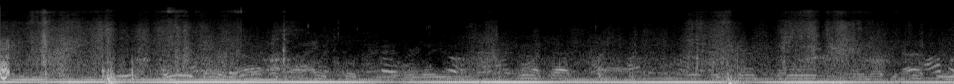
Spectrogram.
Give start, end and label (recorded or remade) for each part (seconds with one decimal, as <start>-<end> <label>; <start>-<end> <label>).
0.0-9.5 recorded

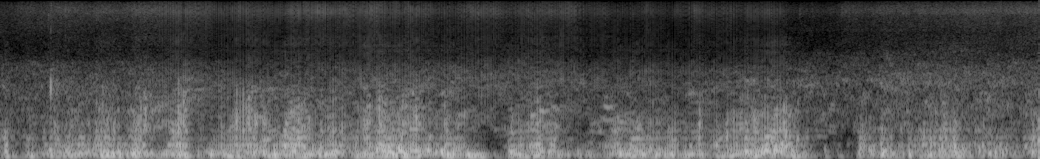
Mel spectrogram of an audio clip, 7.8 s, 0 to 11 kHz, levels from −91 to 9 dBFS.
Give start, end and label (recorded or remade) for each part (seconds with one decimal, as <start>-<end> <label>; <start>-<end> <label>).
0.0-1.2 recorded; 1.2-5.9 remade; 5.9-7.8 recorded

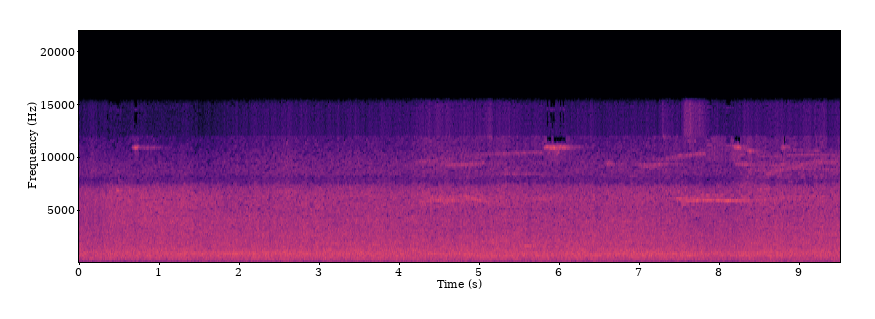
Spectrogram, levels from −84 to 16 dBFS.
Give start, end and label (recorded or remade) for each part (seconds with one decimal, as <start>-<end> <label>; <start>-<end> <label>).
0.0-9.5 recorded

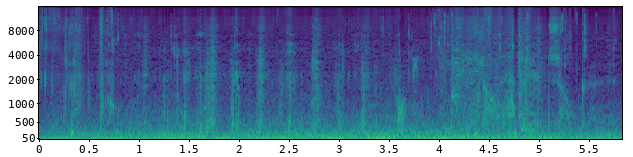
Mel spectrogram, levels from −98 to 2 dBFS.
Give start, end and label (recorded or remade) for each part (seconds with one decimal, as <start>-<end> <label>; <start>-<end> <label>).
0.0-1.5 recorded; 1.5-3.6 remade; 3.6-5.8 recorded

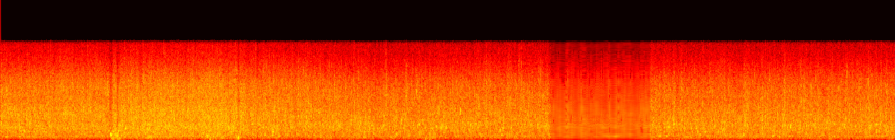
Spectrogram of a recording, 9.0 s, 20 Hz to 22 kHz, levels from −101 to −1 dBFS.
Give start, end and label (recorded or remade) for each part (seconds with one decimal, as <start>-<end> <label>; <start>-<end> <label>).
0.0-5.5 recorded; 5.5-6.5 remade; 6.5-9.0 recorded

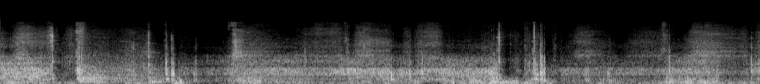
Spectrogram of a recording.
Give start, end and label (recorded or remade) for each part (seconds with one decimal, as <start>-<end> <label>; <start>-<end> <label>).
0.0-2.4 remade; 2.4-4.1 recorded; 4.1-7.6 remade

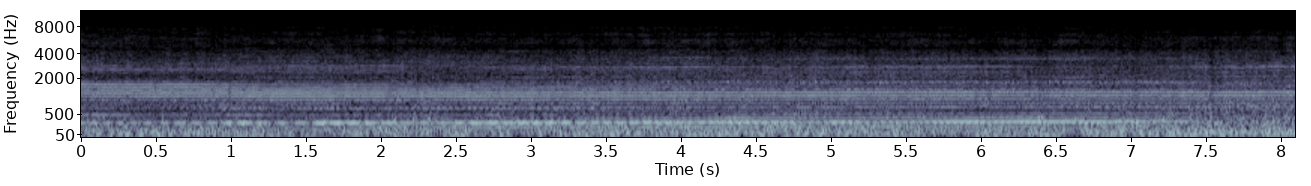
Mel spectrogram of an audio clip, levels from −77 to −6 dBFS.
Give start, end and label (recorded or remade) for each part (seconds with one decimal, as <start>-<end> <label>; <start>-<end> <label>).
0.0-0.5 recorded; 0.5-1.0 remade; 1.0-6.6 recorded; 6.6-7.6 remade; 7.6-8.1 recorded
